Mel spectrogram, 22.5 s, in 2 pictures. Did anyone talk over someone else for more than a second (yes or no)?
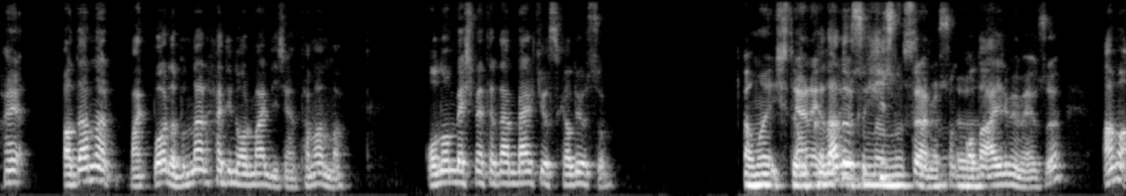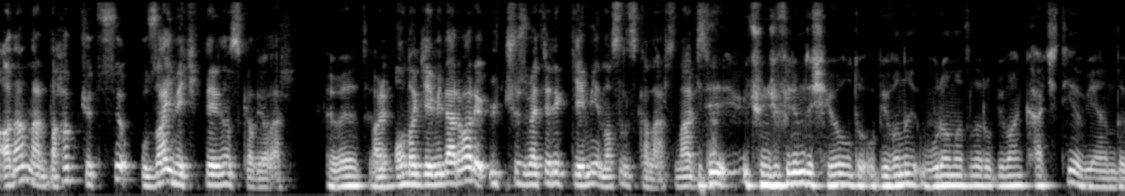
yes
